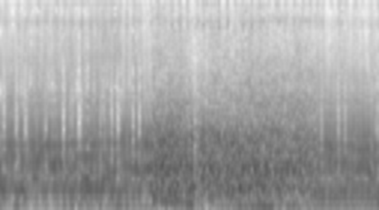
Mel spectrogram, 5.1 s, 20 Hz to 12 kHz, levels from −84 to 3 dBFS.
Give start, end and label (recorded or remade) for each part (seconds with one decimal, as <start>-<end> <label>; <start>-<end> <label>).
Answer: 0.0-2.0 remade; 2.0-4.2 recorded; 4.2-5.1 remade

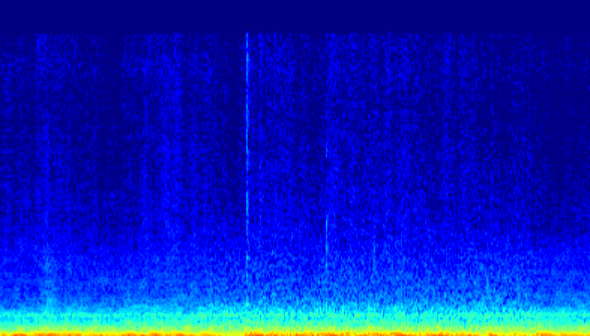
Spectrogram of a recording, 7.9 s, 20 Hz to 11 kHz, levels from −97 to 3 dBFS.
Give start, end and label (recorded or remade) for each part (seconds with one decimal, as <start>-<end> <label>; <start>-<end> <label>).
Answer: 0.0-2.8 remade; 2.8-7.2 recorded; 7.2-7.9 remade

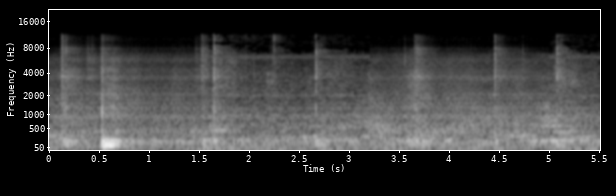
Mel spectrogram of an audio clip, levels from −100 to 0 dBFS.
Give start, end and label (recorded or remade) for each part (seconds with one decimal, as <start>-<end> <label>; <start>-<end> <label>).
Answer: 0.0-1.6 remade; 1.6-3.2 recorded; 3.2-5.0 remade; 5.0-5.5 recorded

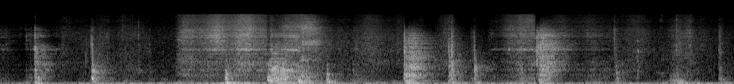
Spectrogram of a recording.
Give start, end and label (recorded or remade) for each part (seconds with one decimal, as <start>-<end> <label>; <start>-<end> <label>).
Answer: 0.0-0.6 remade; 0.6-1.8 recorded; 1.8-3.0 remade; 3.0-4.9 recorded; 4.9-6.1 remade; 6.1-7.3 recorded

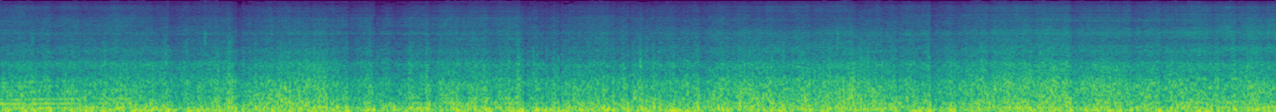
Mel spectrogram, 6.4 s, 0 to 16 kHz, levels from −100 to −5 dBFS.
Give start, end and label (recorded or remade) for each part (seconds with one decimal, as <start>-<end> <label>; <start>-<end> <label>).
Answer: 0.0-1.6 recorded; 1.6-5.2 remade; 5.2-6.4 recorded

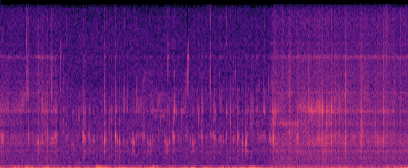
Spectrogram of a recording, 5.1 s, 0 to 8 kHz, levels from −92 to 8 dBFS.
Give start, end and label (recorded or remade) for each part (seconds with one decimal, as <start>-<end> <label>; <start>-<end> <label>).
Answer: 0.0-0.7 remade; 0.7-3.4 recorded; 3.4-5.1 remade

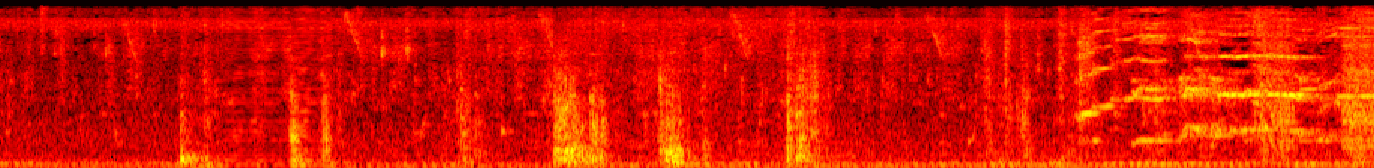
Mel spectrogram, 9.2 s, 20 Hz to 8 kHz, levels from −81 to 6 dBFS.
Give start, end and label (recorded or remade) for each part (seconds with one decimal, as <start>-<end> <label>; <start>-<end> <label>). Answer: 0.0-1.5 recorded; 1.5-2.2 remade; 2.2-9.2 recorded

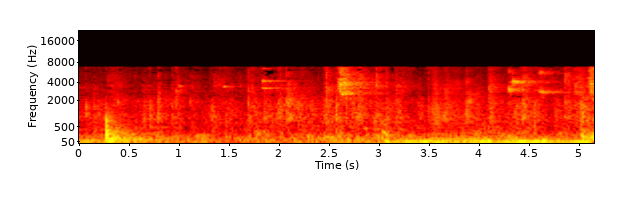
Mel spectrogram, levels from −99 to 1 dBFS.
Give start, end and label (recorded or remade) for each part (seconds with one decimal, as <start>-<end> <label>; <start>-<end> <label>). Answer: 0.0-3.5 recorded; 3.5-4.0 remade; 4.0-5.2 recorded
